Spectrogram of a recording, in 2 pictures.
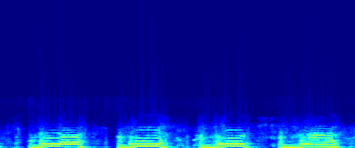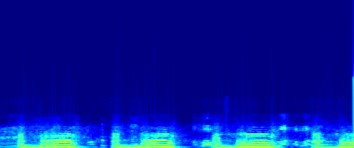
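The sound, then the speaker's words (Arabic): A cow mooing in a long series of repeated, loud, drawn-out calls with short pauses between them, each moo strongly voiced and fairly even in pitch. “عايزكم تركزوا قوي قوي في البقرة دي، هم تفاجئوا بيها. اسمعوا بتقول ايه.”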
